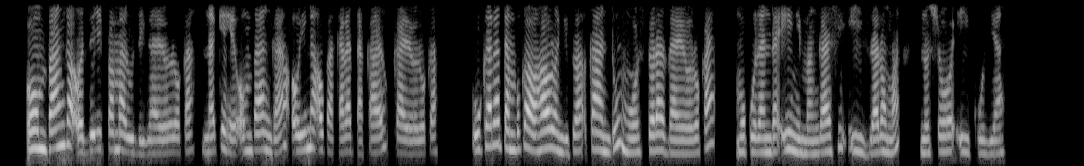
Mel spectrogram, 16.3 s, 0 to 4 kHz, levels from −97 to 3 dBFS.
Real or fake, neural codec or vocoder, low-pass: fake; codec, 16 kHz in and 24 kHz out, 2.2 kbps, FireRedTTS-2 codec; 3.6 kHz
